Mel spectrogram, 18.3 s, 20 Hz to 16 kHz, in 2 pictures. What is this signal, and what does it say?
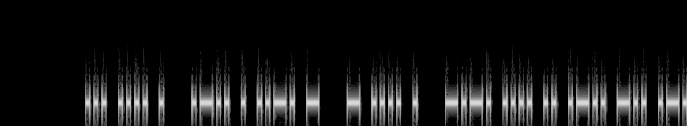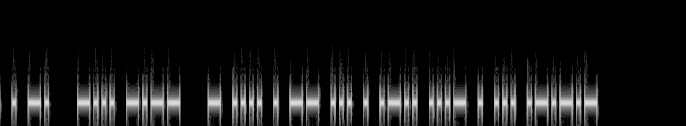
Morse code, heard as a keyed tone, about 22 wpm, 700 Hz. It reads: SHE LEFT THE CHILDREN BY THEMSELVES.
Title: Sentences from Top 1000 Words - Review Part 5 - 22wpm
